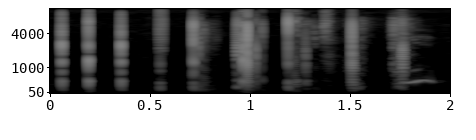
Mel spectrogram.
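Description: A quick, irregular run of sharp clicks and taps, about a dozen in two seconds, from hard objects being handled close to the microphone. A brief voice sound comes near the end.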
